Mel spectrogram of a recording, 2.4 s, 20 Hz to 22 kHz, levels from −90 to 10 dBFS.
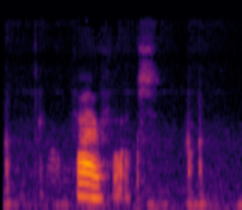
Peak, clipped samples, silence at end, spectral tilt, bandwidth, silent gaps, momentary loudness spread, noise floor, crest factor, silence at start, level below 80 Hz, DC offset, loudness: -6 dBFS; under 0.1%; 0.4 s; -6 dB/octave; 14.5 kHz; none; 26 LU; -54 dBFS; 20 dB; 0.75 s; -66 dBFS; under 0.1%; -20 LUFS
